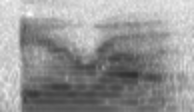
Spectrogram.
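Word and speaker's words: Éire: name we have the name era spell e-i-r-e era so this one means from the west island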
